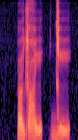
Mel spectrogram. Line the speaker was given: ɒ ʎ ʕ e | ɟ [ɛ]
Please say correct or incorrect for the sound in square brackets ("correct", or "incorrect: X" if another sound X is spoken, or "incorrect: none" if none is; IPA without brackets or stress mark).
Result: incorrect: e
